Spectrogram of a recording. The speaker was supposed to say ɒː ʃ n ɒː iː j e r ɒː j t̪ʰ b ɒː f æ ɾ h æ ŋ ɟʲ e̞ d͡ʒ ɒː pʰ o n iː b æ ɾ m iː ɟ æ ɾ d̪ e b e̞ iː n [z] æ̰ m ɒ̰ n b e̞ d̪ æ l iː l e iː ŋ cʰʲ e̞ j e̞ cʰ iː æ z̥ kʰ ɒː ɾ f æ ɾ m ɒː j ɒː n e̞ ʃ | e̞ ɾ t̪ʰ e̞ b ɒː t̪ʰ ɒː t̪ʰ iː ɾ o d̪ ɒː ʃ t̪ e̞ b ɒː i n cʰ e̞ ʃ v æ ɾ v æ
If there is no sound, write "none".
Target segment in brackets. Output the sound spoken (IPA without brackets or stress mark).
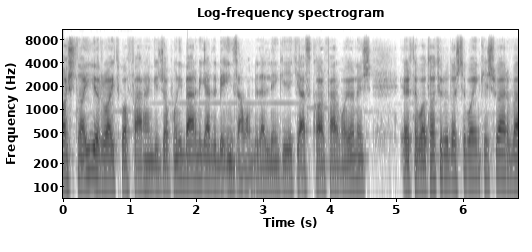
z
